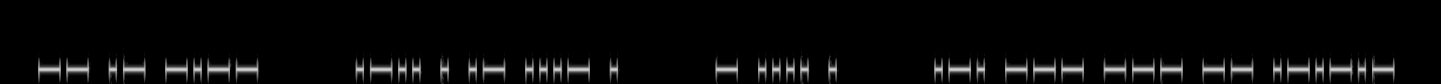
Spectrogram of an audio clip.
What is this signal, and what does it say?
Morse code, heard as a keyed tone, about 17 wpm, 700 Hz. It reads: MAY LEAVE THE ROOM.
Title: 2x Word-Spacing - Sentences from Top 400 Words - 17wpm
